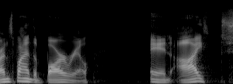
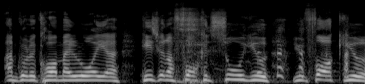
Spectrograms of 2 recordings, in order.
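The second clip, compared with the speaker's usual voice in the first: high-pitched, louder mock Irish ranting; imitated angry Irish drunk; 10 semitones higher, 4 dB louder than usual. Drunk Irishman threatening the man who threw him out, high mock rant. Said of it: "full-on Irish guy".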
